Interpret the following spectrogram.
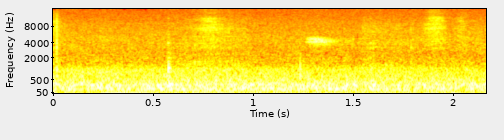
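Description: Near silence: room tone, with a faint click about a second in.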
